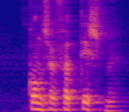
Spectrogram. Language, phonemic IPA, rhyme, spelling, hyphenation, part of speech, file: Dutch, /ˌkɔn.zɛr.vaːˈtɪs.mə/, -ɪsmə, conservatisme, con‧ser‧va‧tis‧me, noun, Nl-conservatisme.ogg
- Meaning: conservatism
